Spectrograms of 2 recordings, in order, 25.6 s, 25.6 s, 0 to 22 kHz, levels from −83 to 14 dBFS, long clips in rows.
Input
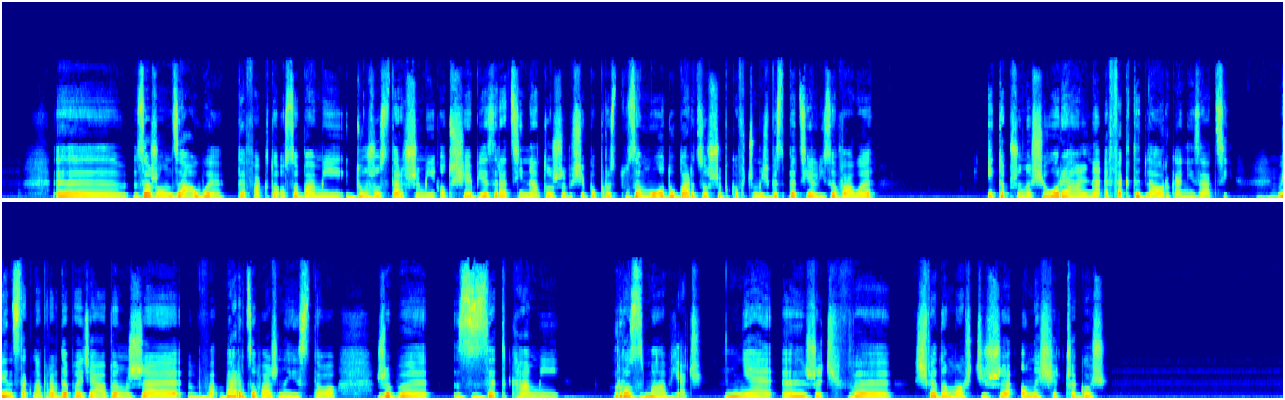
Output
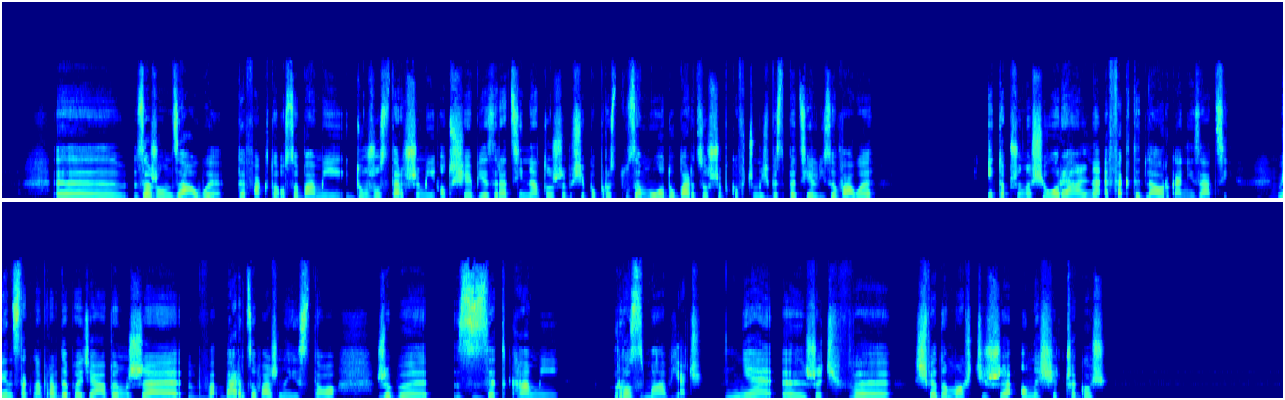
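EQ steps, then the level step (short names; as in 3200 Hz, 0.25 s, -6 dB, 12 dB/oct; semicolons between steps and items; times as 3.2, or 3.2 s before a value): HPF 1100 Hz 12 dB/oct; -8.5 dB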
